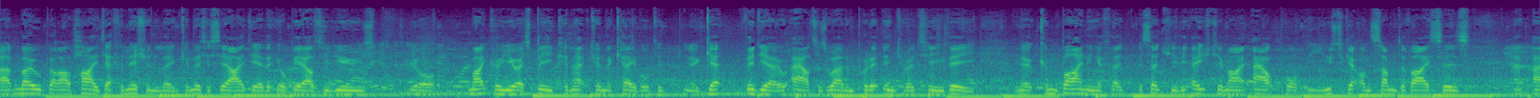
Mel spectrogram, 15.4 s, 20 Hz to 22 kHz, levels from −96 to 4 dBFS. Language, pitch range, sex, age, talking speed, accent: English, 95-140 Hz, male, 40-59, 190 wpm, British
